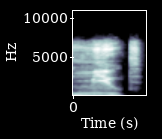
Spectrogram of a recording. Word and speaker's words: mute: But he need he needs to learn how to say the word mute and not me. It's not like a cow. He's not mooing.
